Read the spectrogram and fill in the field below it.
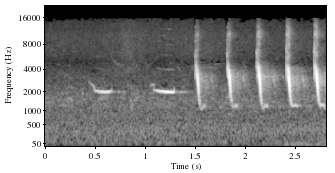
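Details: Thrush nightingale singing in June 2018 in Matsalu National Park, Estonia: two drawn-out whistled notes, then a rapid series of five loud, sharp, descending chipping notes about every third of a second.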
